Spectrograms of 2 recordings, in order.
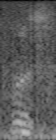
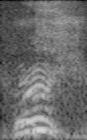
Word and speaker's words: Roche: Roosh. Roosh.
